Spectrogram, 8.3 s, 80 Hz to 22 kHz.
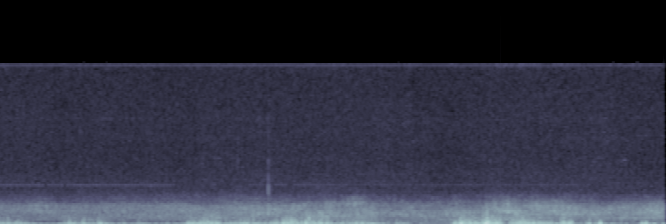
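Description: Diamond DA40 single-engine piston aircraft at full power on a go-around, its engine and propeller drone fading as it climbs away. Wind buffets the microphone throughout, in strong gusts after the drone fades.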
